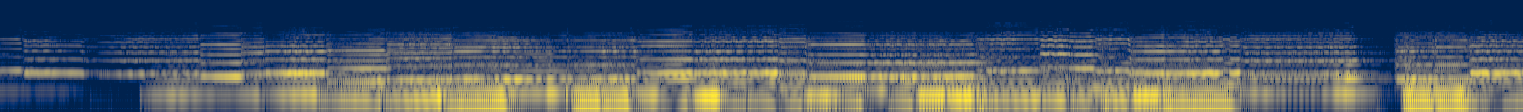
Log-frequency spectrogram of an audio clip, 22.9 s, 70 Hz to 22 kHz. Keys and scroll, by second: 1.5 Delete.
